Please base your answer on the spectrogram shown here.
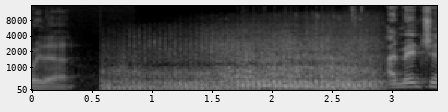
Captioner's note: helicopter engine and rotors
